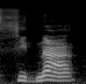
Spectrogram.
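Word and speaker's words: שטנה: Y esta palabra que en hebreo es sidna, con acento en la A, que significa esto, precisamente oposición por carta, acusación, se relaciona con otra raíz hebrea que es Satán.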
